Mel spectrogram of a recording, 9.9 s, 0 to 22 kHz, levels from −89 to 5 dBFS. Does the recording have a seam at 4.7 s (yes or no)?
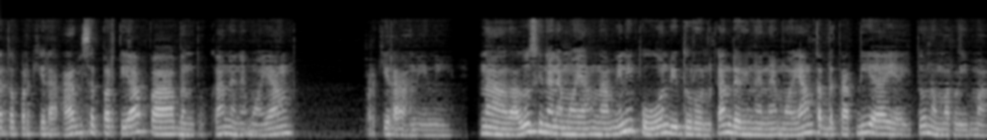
yes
